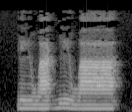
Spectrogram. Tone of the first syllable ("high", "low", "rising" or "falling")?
low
